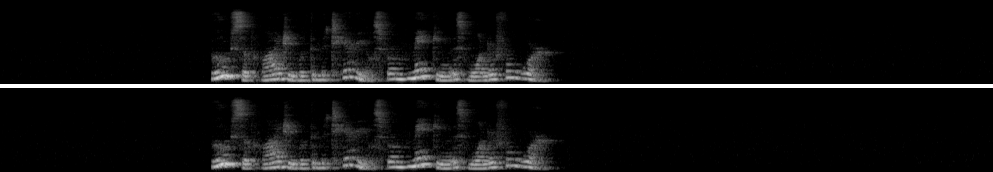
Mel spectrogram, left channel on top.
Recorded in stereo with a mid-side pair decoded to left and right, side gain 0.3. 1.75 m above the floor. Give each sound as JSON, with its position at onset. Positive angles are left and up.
{"t": 2.1, "sound": "a woman speaking", "azimuth_deg": 70, "distance_m": 2.0}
